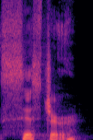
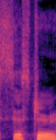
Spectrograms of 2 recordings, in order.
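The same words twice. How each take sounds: First: It sounds heavy, serious and respectful. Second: It sounds light, casual and dismissive. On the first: She is accepted as part of the group. "later he adds like weight to it" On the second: The word is used as a put-down. "it's like sort of insulting"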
